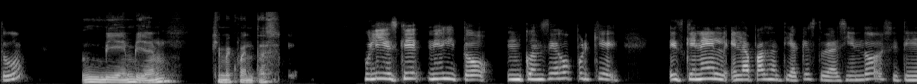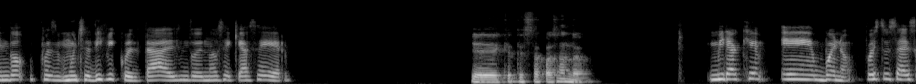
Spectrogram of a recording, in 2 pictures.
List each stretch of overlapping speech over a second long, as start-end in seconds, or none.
none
